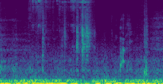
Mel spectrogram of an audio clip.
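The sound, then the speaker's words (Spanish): Keys jangle as they are put away, a continuous bright metallic rattle with a few louder clusters over about two seconds, heard above a steady low rumble with no talk. “voy a guardar las llaves que las tengo aquí”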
